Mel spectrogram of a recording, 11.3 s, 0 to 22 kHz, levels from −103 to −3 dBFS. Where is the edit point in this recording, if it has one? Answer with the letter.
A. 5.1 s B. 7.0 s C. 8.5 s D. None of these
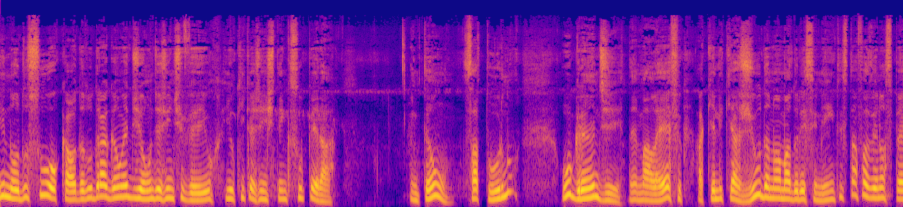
C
